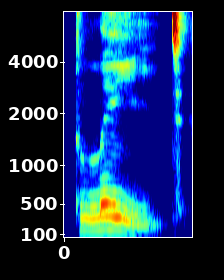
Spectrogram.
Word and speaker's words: played: Eu não vou falar played, eu falo played. Played.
